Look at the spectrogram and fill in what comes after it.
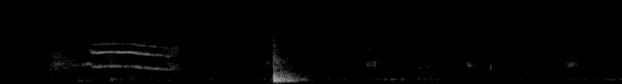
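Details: Domestic cat on a bathroom counter, one drawn-out harmonic meow rising then falling, followed by a loud thump and a few small clicks and soft noises in a small room.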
